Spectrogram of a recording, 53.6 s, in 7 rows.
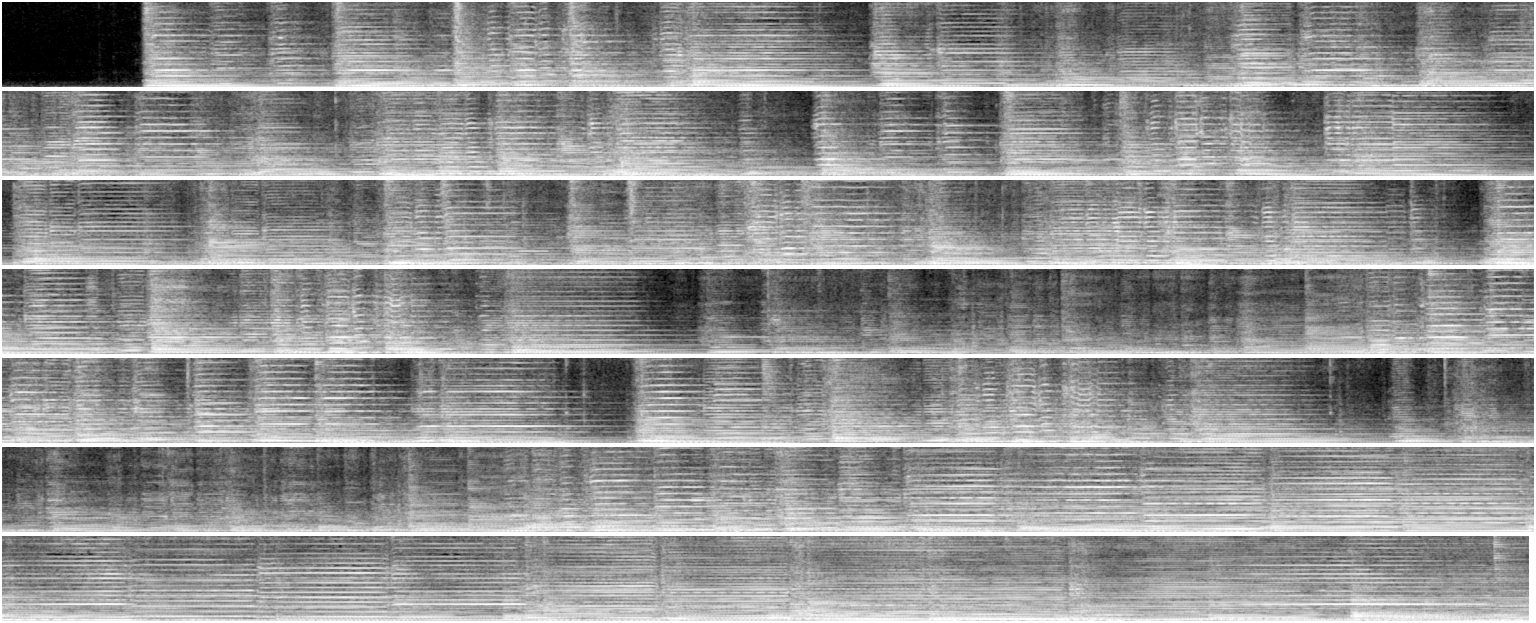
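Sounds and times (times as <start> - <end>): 
viols playing suite in G major: 0.7 - 53.5.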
